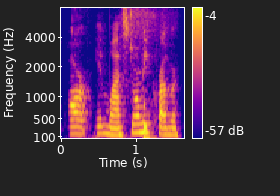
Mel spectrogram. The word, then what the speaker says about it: Stormy Chromer: STORMY Stormy Chromer KROMER. Stormy Chromer. And just like it's spelled.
